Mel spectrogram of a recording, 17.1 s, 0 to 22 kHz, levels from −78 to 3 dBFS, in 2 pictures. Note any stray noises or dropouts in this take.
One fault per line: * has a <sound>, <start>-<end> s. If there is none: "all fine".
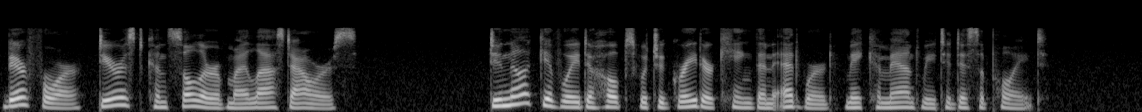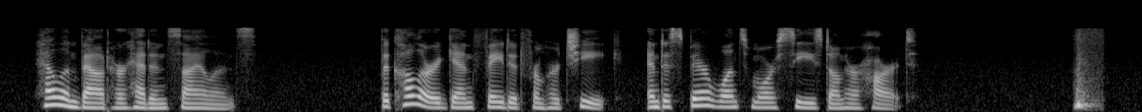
* has a whoosh, 16.6-16.9 s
